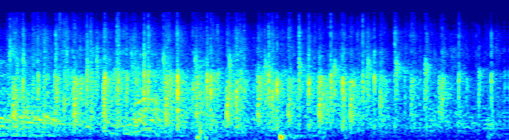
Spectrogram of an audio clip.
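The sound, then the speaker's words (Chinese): An audience applauds a group of singers steadily, a dense wash of many hands clapping at once, with individual sharper claps standing out and the clapping thinning slightly toward the end. “俾啲掌声佢哋好唔好啊？”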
